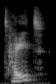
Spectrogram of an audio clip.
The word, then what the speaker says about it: Tite: Japanese syllables T thing apparently it's actually supposed to be pronounced tight like a word for cool that's not cool anymore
